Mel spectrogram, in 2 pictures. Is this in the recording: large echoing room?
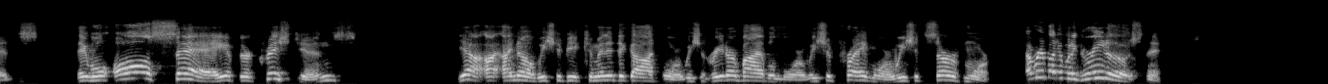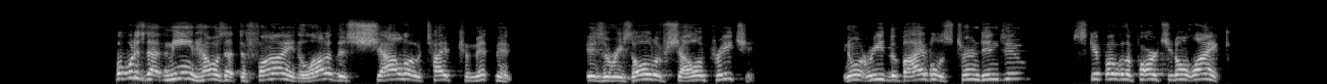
yes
